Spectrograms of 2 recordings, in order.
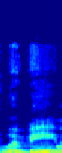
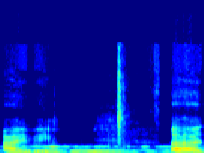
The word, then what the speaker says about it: Levine: now claimed that Jimmy, I think it's pronounced Levine. Why does that look like a capital I? Could have sworn his last name was Levine, not Iving.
